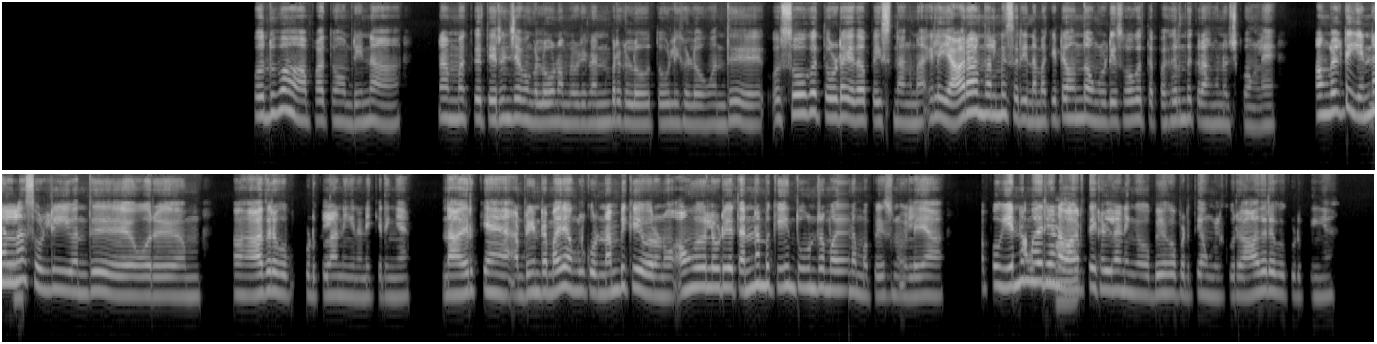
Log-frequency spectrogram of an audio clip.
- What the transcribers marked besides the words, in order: drawn out: "வந்து"; distorted speech
- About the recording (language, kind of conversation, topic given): Tamil, podcast, ஒருவர் சோகமாகப் பேசும்போது அவர்களுக்கு ஆதரவாக நீங்கள் என்ன சொல்வீர்கள்?
- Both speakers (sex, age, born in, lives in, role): female, 30-34, India, India, host; female, 35-39, India, India, guest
